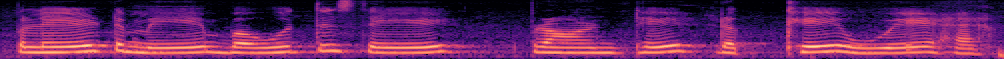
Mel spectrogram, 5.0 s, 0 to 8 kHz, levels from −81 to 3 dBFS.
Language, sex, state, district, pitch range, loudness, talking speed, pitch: Hindi, female, Uttar Pradesh, Saharanpur, 220-255 Hz, -14 LUFS, 95 wpm, 240 Hz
